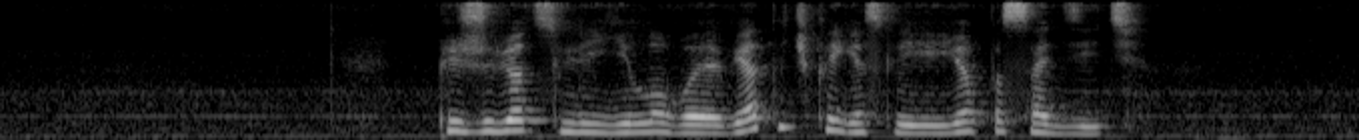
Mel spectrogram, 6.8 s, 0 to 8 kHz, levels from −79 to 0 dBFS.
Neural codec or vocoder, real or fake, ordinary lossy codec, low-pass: codec, 16 kHz in and 24 kHz out, 1 kbps, XY-Tokenizer; fake; none; 7.2 kHz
